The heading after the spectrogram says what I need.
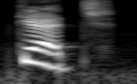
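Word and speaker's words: catch: कैच। कैच में भी last में आया हुआ है टी सी एच, इसलिए हम टी का उच्चारण कैच में नहीं करेंगे।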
